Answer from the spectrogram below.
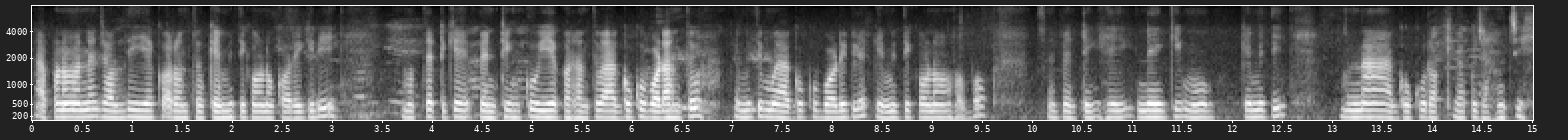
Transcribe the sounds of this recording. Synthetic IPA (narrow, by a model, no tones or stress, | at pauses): a̰pɔɽ̃ɔmaned͡ʒɔld̪iiekɔ̰ɾɔnt̪ukemit̪ikɔɽ̃ɔkɔɾiɡiɾi | mot̪eʈikepeɳʈiŋɔkuiekɔɾant̪uaɡɔkubɔɽant̪ukemit̪imũaɡukubɔɽiɾlekemit̪ikɔɽ̃ɔɦo̰bɔsepeɳʈiŋɦejnej̃kimũ | kemit̪i | naːɡukuɾɔkʰibakud͡ʒaɦũt͡ʃʰi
